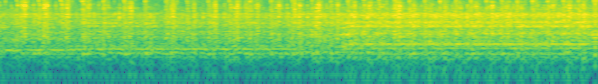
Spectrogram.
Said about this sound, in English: I'm just going to pin those together and then we'll just sew that along there.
